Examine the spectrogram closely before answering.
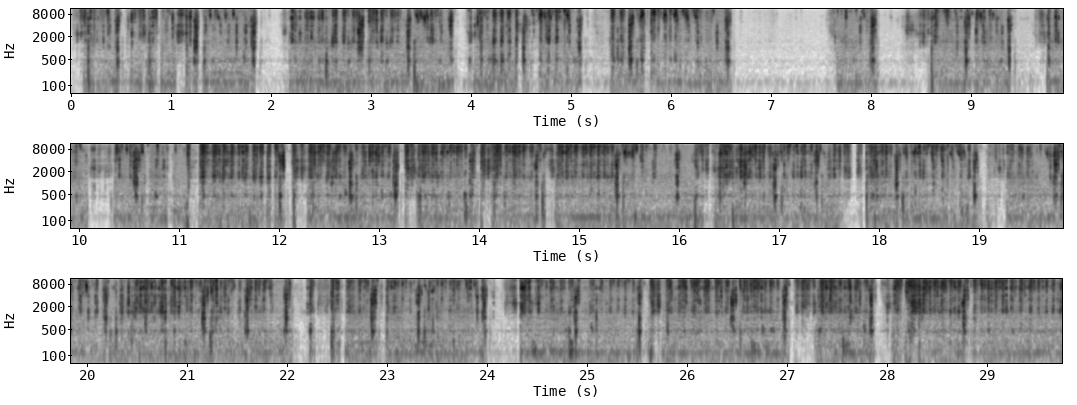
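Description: Sped-up eating sounds of juicy fruit, mango and watermelon being bitten, chewed and slurped, coming as a dense, rapid run of wet crackles and clicks. There is a brief silent break about seven seconds in.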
